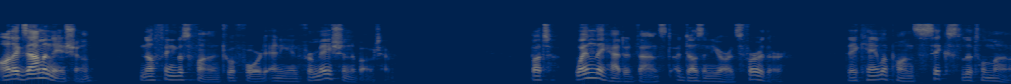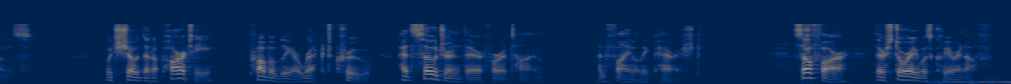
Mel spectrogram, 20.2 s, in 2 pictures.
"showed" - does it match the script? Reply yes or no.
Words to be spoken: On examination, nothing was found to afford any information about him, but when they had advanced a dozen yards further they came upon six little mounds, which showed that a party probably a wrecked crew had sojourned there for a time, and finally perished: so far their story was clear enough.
yes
